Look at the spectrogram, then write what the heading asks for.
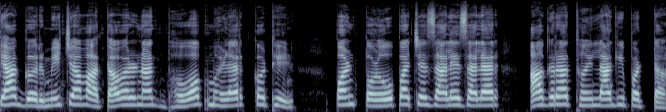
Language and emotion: Goan Konkani, neutral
